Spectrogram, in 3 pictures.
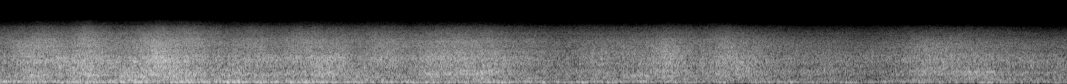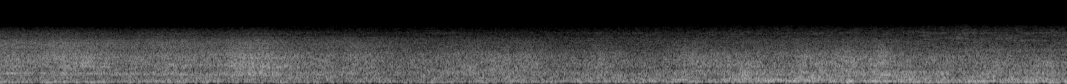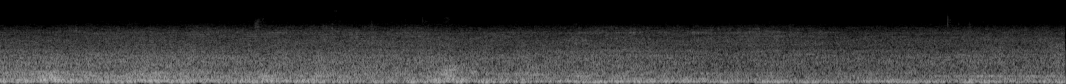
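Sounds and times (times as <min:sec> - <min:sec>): jet engines of landing airliner: 0:00.0 - 0:32.0.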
